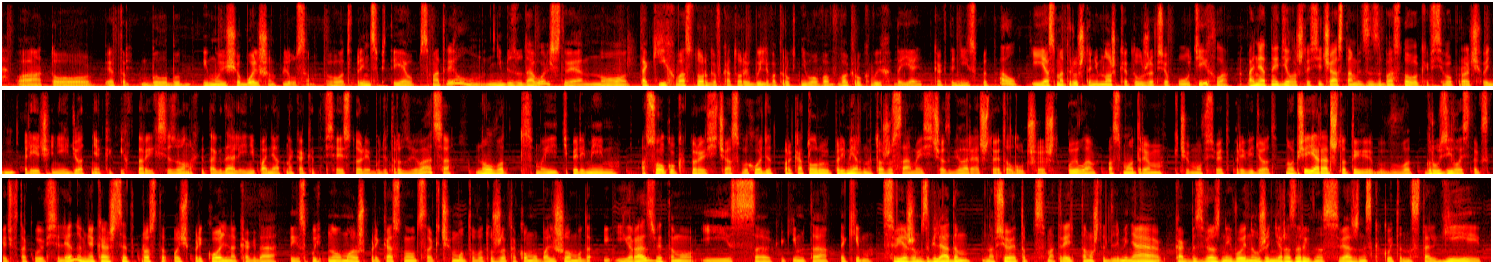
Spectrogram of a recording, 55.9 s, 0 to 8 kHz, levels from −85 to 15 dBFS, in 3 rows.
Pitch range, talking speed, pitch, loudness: 95-115 Hz, 165 wpm, 105 Hz, -21 LUFS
